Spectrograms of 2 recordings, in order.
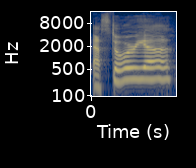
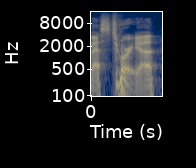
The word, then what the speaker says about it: Astoria: you taught it too it's a four syllable name asor that ends with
